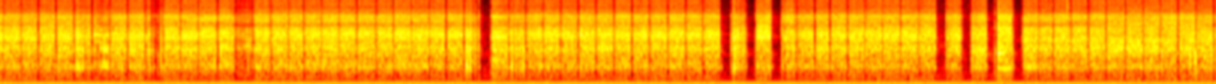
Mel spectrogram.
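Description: Steady hiss of radio static, cut by several brief, sudden dropouts around the middle and again about two-thirds in. A faint voice in the static is read by the uploader as 'not this time cuz they're sleeping'.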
